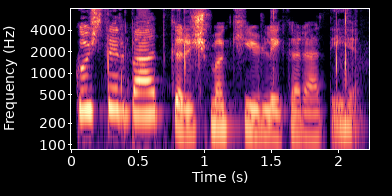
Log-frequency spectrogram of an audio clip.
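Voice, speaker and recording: A woman's voice: lowish voice, big pitch swings, normal speed, no room sound, clean studio sound. A woman narrating a scripted story as a storyteller.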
